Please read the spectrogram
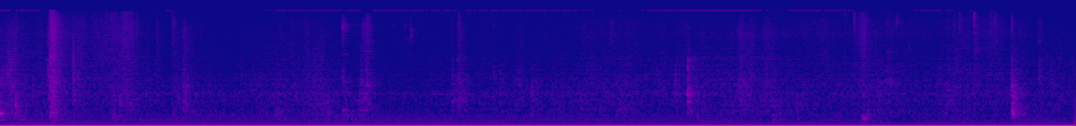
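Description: Quiet room tone: a steady low hum and hiss with a few faint clicks and knocks, the clearest about half a second in.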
